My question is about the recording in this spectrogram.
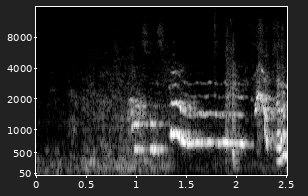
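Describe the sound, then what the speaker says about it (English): A hungry dog whimpers and whines in rising, tonal yelps, close and fairly clear, growing louder over a couple of seconds with short broken cries. "This dog is too hungry."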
